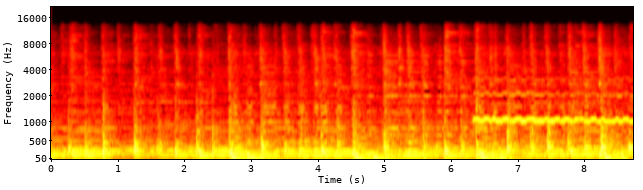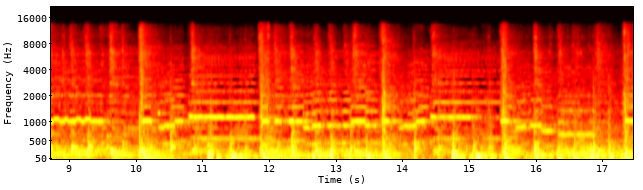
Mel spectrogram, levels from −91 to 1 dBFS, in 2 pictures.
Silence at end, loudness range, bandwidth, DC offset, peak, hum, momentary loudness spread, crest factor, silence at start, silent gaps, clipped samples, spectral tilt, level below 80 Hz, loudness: 0 s; 2 LU; 14 kHz; under 0.1%; 0 dBFS; none; 5 LU; 16 dB; 0 s; none; under 0.1%; -6.5 dB/octave; -30 dBFS; -17 LUFS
